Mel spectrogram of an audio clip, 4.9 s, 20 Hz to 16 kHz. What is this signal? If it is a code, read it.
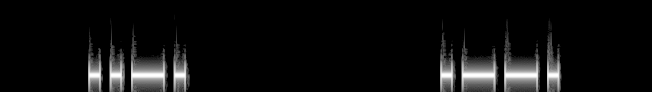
Morse code, heard as a keyed tone, about 15 wpm, spaced as for 4 wpm, 700 Hz. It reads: FP
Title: USA Call Signs - 6 Characters - 8x Character Spacing - 15wpm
